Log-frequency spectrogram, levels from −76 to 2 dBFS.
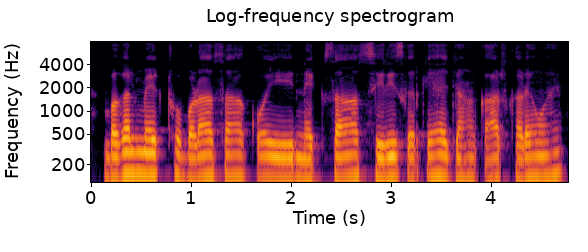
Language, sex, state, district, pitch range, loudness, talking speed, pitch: Hindi, male, Chhattisgarh, Rajnandgaon, 125-135 Hz, -18 LUFS, 190 wpm, 130 Hz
